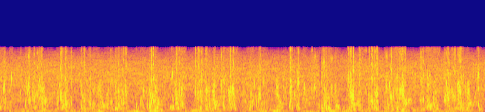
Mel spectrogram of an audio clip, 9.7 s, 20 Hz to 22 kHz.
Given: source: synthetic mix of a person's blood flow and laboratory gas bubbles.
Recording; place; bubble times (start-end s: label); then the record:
Doppler ultrasound of blood flow; precordium
0.00-0.14 s: bubbles
0.19-0.27 s: bubbles
0.39-0.45 s: bubbles
0.48-0.91 s: bubbles
1.11-1.47 s: bubbles
1.59-2.00 s: bubbles
2.09-2.58 s: bubbles
2.70-3.20 s: bubbles
3.36-3.74 s: bubbles
3.86-4.36 s: bubbles
4.39-4.82 s: bubbles
4.92-5.36 s: bubbles
5.69-6.15 s: bubbles
6.22-6.83 s: bubbles
6.94-7.60 s: bubbles
7.66-8.16 s: bubbles
8.37-8.81 s: bubbles
8.87-9.40 s: bubbles
9.52-9.65 s: bubbles
From the record:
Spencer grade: 3 (all of the cardiac periods contain showers or single bubble signals, but not dominating or overriding the cardiac motion signals); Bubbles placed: anywhere in the cardiac cycle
